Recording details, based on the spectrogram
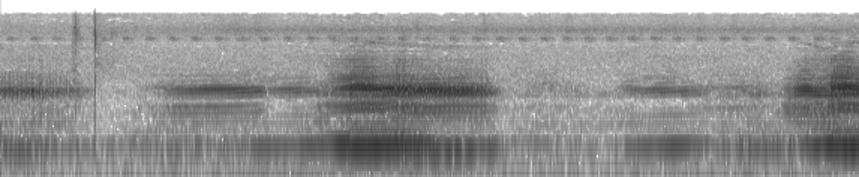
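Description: Frogs calling at night, a low steady drone broken by louder, nasal croaking swells.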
